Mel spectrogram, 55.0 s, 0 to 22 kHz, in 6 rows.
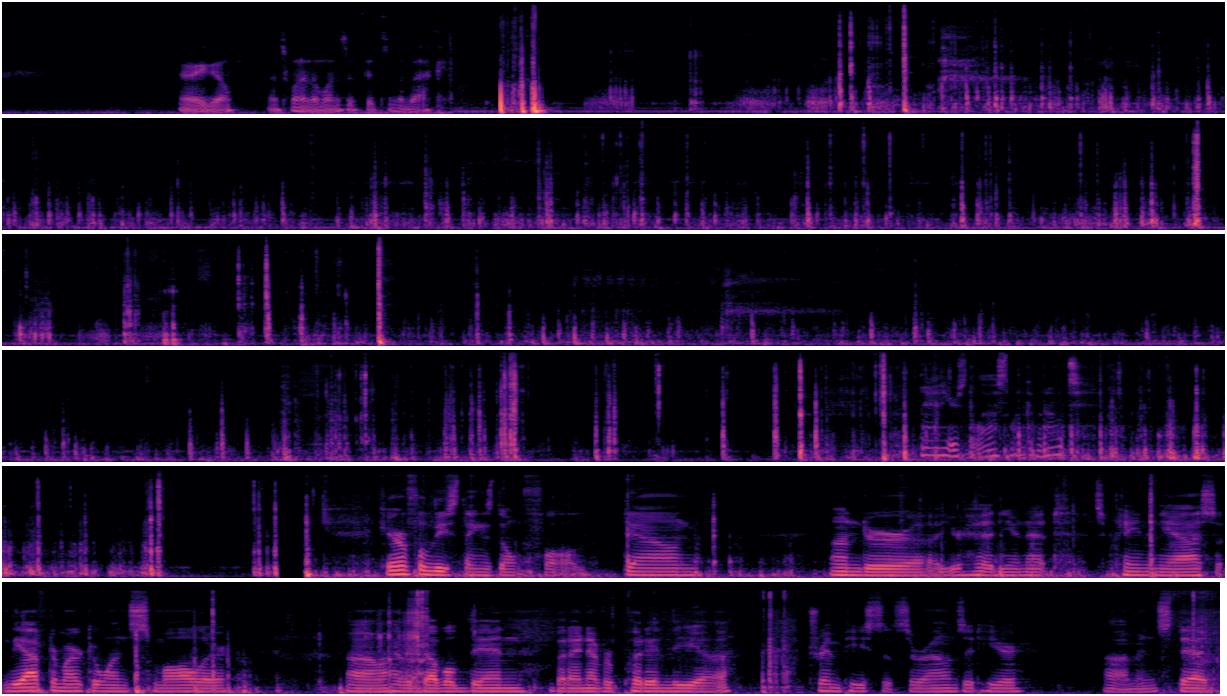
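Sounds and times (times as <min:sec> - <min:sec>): loose screws and trim handled: 0:03.7 - 0:38.0.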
